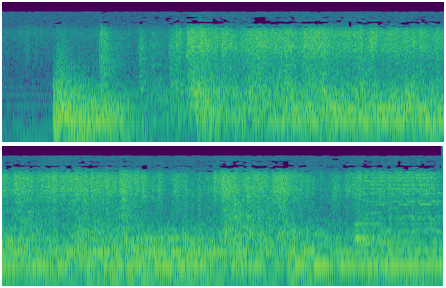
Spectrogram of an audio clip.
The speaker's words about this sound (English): The center of the Times building blows up. The force of the explosion snaps the girders supporting the second and third floors as so many toothpicks.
